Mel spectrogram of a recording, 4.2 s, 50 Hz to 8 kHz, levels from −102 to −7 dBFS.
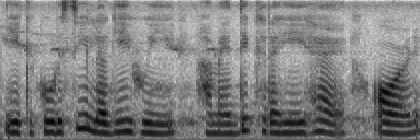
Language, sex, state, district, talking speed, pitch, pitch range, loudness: Hindi, female, Bihar, West Champaran, 130 wpm, 215 Hz, 205-230 Hz, -18 LUFS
